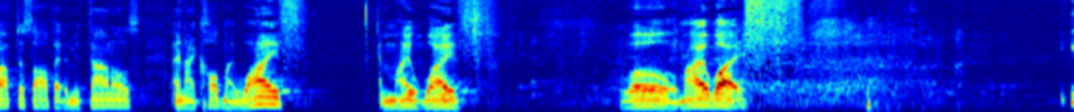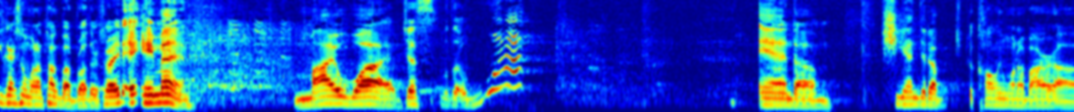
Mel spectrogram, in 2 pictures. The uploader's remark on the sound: This is the Friday night message from the ReFOCUS Conference.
